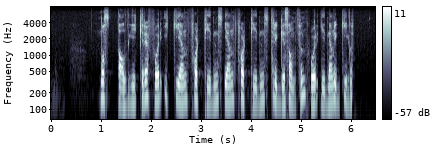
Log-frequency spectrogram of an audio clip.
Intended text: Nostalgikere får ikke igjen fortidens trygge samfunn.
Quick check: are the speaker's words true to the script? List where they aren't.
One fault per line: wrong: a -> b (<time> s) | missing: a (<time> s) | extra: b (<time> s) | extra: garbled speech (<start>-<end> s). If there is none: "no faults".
extra: igjen fortidens (3.5 s)
extra: garbled speech (5.2-6.1 s)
